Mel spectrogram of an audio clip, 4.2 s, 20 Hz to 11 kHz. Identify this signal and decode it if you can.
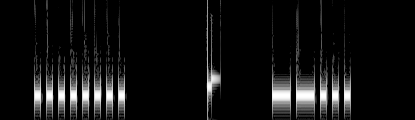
Morse code, heard as a keyed tone, about 20 wpm, 700 Hz. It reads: <HH> 7
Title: Single Character (Letter:Number:Punctuation:Prosign) - Rapid-Fire - 20wpm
